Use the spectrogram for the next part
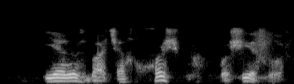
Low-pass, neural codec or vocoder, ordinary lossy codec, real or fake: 5.4 kHz; none; Opus, 16 kbps; real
